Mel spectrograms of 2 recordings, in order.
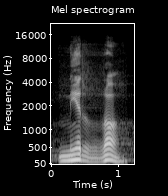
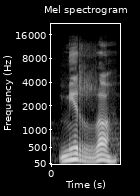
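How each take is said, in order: The two takes are said the same way.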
